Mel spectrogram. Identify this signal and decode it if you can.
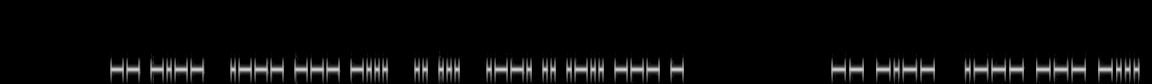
Morse code, heard as a keyed tone, about 30 wpm, 700 Hz. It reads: MY JOB IS PILOT MY JOB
